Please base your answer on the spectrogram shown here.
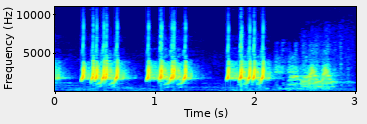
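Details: At night in Pakistan, a quail gives three quick bursts of four or five sharp, bright notes, each burst about three-quarters of a second apart, followed by a softer, buzzy rasp.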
